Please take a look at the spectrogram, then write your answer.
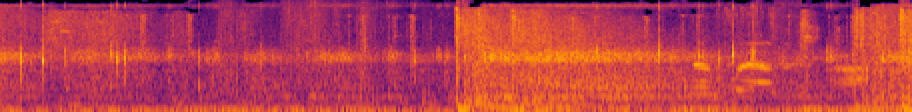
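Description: Gunfire in a Fortnite match, with a dense burst of close shots that then keeps rattling under a player speaking.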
